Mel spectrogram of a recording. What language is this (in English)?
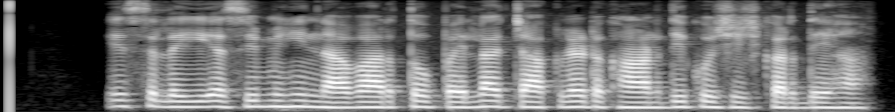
Punjabi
